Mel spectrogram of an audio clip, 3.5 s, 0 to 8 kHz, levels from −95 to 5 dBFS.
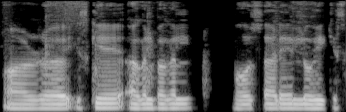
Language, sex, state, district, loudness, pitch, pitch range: Hindi, male, Bihar, Saharsa, -19 LUFS, 115 Hz, 110-115 Hz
